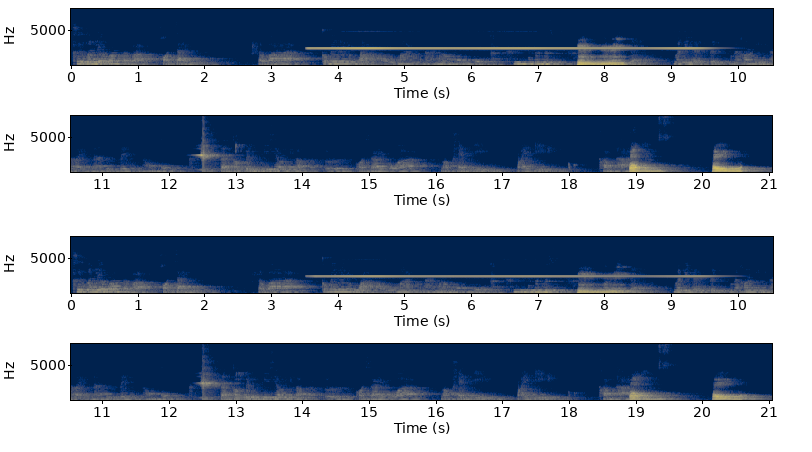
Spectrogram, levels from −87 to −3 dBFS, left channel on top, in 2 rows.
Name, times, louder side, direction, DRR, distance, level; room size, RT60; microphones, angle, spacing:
voice 1, 0.0-1.9 2.8-3.4 3.8-6.3 6.6-7.2 8.0-8.6 9.0-12.1 12.8-15.7 16.1-17.0 17.2-17.9 18.4-19.4, left 1 dB, 5° right, -4 dB, 2.3 m, -45 dB
sound 1, 3.5-9.6 12.4-12.6, left 8 dB, 20° left, 1.1 m, -35 dB
voice 2, 7.6-8.3 18.9-19.4 20.1-20.6, left 7 dB, 80° left, 12 dB, 0.4 m, -25 dB
9.4 x 6.2 x 7.3 m, 1.2 s
head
